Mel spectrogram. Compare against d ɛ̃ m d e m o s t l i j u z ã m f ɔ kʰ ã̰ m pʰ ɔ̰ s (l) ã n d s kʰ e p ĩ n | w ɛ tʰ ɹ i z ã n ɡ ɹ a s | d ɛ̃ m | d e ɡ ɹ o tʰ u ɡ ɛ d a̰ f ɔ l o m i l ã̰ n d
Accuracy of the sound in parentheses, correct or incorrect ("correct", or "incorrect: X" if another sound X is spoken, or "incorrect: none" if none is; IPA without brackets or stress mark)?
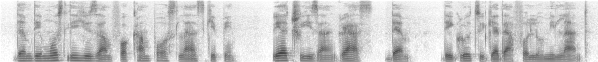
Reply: correct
